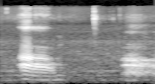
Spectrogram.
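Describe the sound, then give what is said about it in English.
Dogs bark in two short, fairly loud bursts: a sharp, tonal bark followed after a brief pause by another that runs to the end, with faint background noise between. “So hold on, I'm gonna turn the mic over in a second so I can yell at somebody to get the dogs.”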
